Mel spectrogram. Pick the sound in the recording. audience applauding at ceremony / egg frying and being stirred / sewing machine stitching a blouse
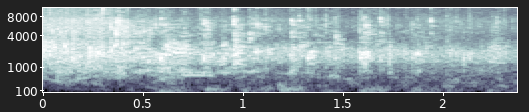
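audience applauding at ceremony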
